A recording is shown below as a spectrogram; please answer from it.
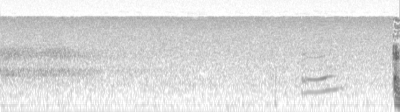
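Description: A pause in speech: faint room tone. About one and a half seconds in comes a brief, faint rising tone.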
